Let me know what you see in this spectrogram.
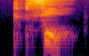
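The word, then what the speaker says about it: ψ: Se le agrega la S, entonces se transforma, no, está la fi, perdón, se transforma en una psi, psi, que se pronuncia como en Pepsi.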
